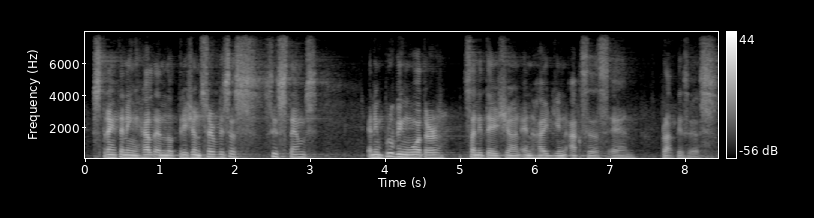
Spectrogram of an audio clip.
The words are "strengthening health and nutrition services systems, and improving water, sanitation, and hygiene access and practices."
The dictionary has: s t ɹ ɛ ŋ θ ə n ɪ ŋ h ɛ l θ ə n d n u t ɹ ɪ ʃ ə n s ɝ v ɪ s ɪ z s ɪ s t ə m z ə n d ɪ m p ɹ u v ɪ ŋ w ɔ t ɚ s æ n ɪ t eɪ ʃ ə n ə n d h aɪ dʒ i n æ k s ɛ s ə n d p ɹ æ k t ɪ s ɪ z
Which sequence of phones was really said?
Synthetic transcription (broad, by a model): s t ɹ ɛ ŋ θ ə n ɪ ŋ h ɛ l t ə n d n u t ɹ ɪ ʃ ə n s ɝ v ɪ s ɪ s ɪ s t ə m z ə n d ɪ m p ɹ u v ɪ ŋ w ɔ t ɚ s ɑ n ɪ t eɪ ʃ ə n ə n d h aɪ dʒ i n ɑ k s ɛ s ə n d p ɹ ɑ k t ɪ s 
